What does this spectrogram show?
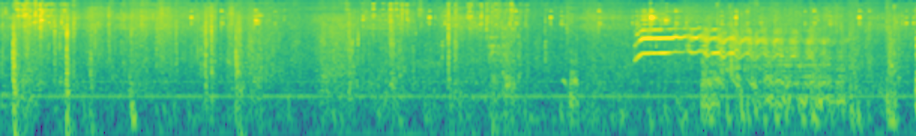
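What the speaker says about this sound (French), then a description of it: "Monte sur mon cheval." Horse from a western role-play video game neighs in a rising whinny after a stretch of soft clip-clopping hooves, with faint background noise.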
